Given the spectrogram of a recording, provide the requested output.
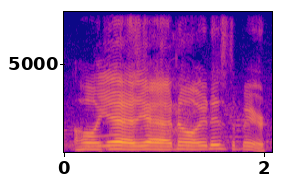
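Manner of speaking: high-pitched placating voice; hammed-up appeasing reply; mock agreeing. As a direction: play along in a high voice. Imitating reply to frantic questioning.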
